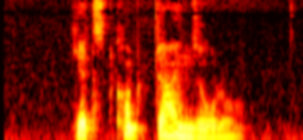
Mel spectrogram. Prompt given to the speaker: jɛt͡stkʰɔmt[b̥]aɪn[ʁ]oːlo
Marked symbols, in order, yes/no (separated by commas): no, no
